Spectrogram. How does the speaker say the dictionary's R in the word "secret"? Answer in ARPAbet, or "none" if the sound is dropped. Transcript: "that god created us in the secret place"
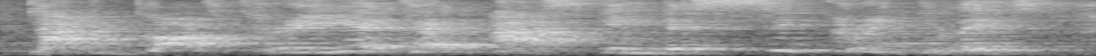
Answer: R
